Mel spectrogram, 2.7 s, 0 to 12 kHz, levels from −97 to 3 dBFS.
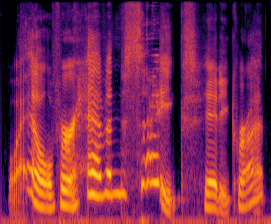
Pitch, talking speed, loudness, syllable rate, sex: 240 Hz, 135 wpm, -17 LUFS, 3.4 syllables/s, female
